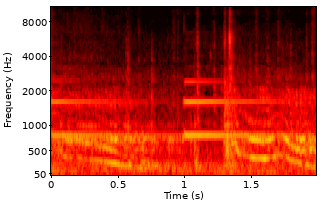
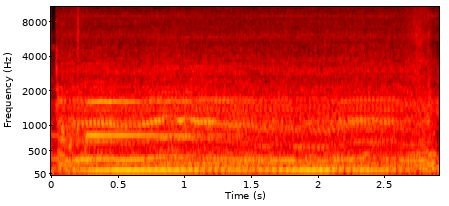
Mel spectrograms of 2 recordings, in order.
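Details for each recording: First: 1996 Toyota Camry driver's power window: motor whirs with steady high whine in short bursts but window doesn't move; regulator cable likely broken. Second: 1996 Toyota Camry driver door power window after window motor repair, tested up and down with the key on: smooth, steady low electric whine, even pitch, no grinding or clicking, clean stop; window works normally.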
